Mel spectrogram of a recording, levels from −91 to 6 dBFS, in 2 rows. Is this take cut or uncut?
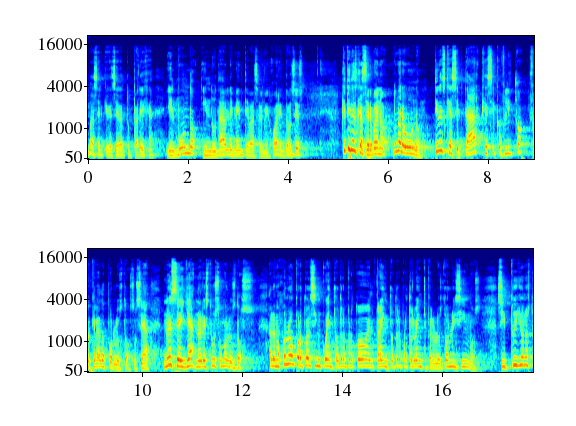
cut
